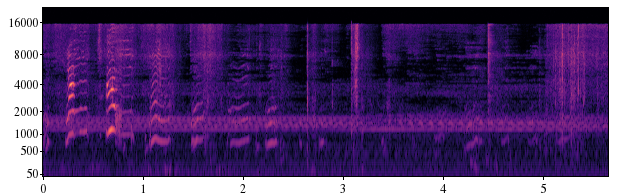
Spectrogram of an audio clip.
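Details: Whimpering five-week-old American Bully puppies (Warg and Sake) during a feeding frenzy: several loud squealing yelps in the first two seconds, then softer scattered whines over a constant electrical hum.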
